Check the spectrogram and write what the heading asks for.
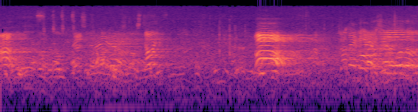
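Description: Voices shouting across a football pitch, with a loud, drawn-out shout about four seconds in.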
